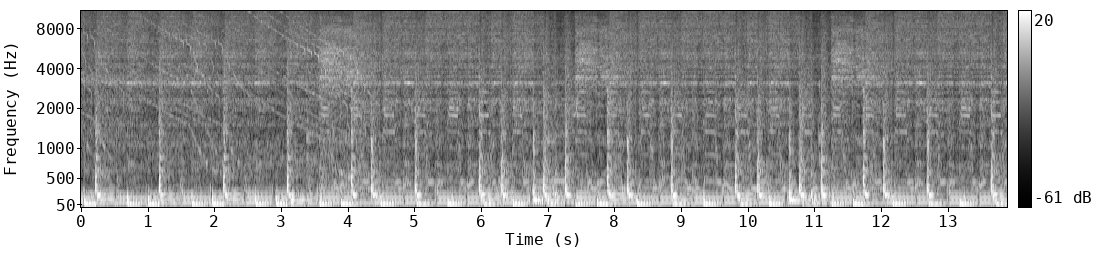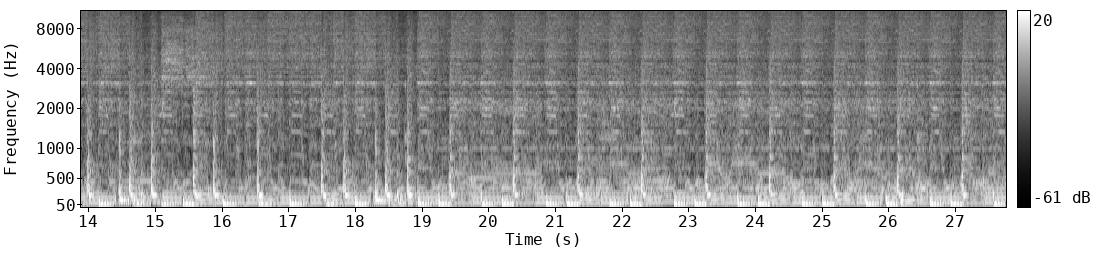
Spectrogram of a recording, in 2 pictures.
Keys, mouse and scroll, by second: 0.0 alt+click, 0.1 scroll down 3, 0.1 middle click, 0.5 s, 0.7 KP_1, 0.8-2.0 scroll up 8, 1.0 shift+middle click, 1.2 shift+middle click, 2.0-2.5 scroll up 1, 2.5 scroll up 1, 2.6 scroll down 10, 2.7 scroll up 1, 2.9 scroll down 1, 3.0 middle click, 3.6-9.9 typing, 3.8 Tab, 4.3 scroll up 3, 5.5 click, 7.8 shift+middle click, 7.9 Tab, 8.3 scroll up 4, 8.5 shift+middle click, 8.7 click, 9.8 click, 10.3 click, 10.4 Tab, 10.5 scroll down 3, 10.6-11.0 middle drag, 11.0-11.4 scroll down 1, 11.4 click, 11.7 middle click, 11.8 KP_1, 11.9 Tab, 12.1 2, 12.1 middle click, 12.2 scroll up 1, 12.3 a, 12.3 shift+middle click, 13.5 shift+middle click, 13.8 scroll up 1, 13.9-16.9 typing, 14.0 click, 14.2 middle click, 14.5 middle click, 14.6 Tab, 14.8 click, 14.8 middle click, 15.4 shift+middle click, 15.5-15.8 scroll up 2, 15.8 middle click, 16.7 click, 17.2 click, 17.5 scroll down 4, 17.6 shift+middle click, 17.7 scroll up 2, 17.8 scroll down 1, 17.8 middle click, 17.9 scroll up 1, 18.1-19.1 typing, 18.6 scroll down 1, 19.2 Tab, 19.3 middle click, 20.2 Tab, 20.3 shift+middle click, 20.4-20.7 scroll up 2, 20.7 shift+middle click, 21.1 2, 21.1 middle click, 21.6 a, 21.8 Tab, 21.9 click, 24.4 scroll down 2, 24.6 Tab, 24.7 middle click, 24.8 a, 25.5 a, 25.6 a, 26.4 scroll up 1, 26.5 shift+middle click, 26.6-27.7 typing, 26.9 scroll down 1, 27.1 shift+middle click, 27.4 middle click.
